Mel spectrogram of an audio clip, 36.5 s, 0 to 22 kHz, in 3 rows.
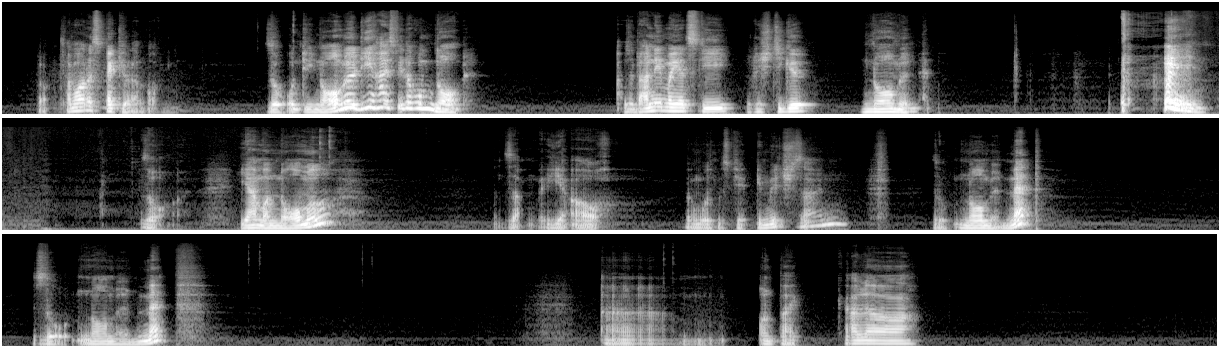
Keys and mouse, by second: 15.3-21.1 drag, 27.0-28.0 drag, 31.1-35.1 drag.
